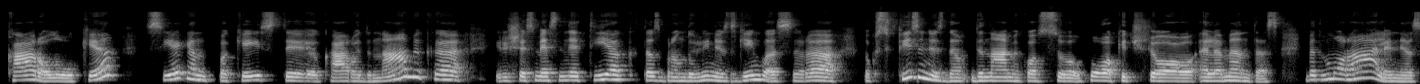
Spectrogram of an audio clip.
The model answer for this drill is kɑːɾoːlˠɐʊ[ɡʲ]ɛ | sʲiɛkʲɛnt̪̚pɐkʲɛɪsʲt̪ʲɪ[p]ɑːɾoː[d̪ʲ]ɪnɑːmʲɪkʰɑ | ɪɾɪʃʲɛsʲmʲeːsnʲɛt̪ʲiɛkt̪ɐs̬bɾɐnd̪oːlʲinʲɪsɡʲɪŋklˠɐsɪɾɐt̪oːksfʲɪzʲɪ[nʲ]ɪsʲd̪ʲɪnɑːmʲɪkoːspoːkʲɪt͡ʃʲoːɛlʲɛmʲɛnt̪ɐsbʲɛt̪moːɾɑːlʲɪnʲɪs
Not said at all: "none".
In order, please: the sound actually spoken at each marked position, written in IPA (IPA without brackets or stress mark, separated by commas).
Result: kʲ, k, d̪ʲ, nʲ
